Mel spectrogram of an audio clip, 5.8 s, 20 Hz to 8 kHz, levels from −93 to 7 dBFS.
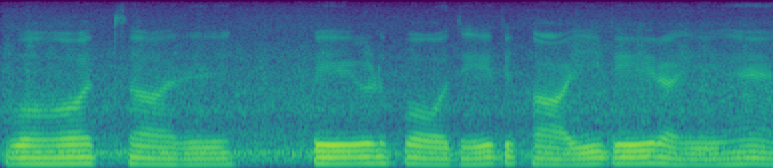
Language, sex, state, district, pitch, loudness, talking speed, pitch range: Hindi, male, Madhya Pradesh, Katni, 105 Hz, -16 LUFS, 80 wpm, 100-110 Hz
